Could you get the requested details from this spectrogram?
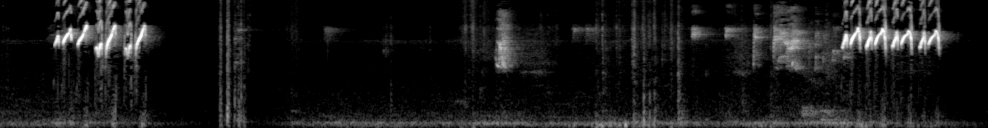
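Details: Pied triller, known locally as mantenan, recorded as lively training audio for songbirds and bird trapping: bursts of rapid, high, sharp chirps in quick repeated series open and close the recording, with scattered faint ticks and short buzzy notes between.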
